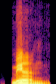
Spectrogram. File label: "man", American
